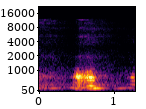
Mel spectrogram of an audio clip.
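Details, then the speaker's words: A single low, rattling snore from a sleeping female pug over faint room noise; snoring normal for the breed. "I don't know if you hear the snoring us that's the Pug a pug she's snoring which is normal for a pug"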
